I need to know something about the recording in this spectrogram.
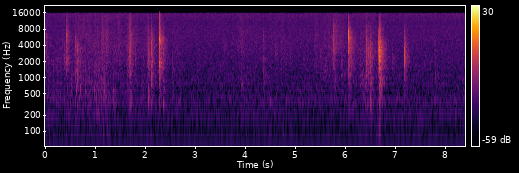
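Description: Newspaper pages rustle and crinkle close by.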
